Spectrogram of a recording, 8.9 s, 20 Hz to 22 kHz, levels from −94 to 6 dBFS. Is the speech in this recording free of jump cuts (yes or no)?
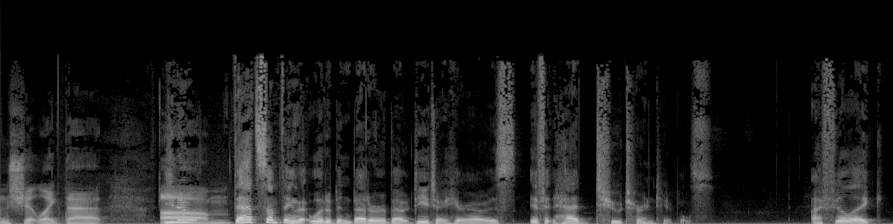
yes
